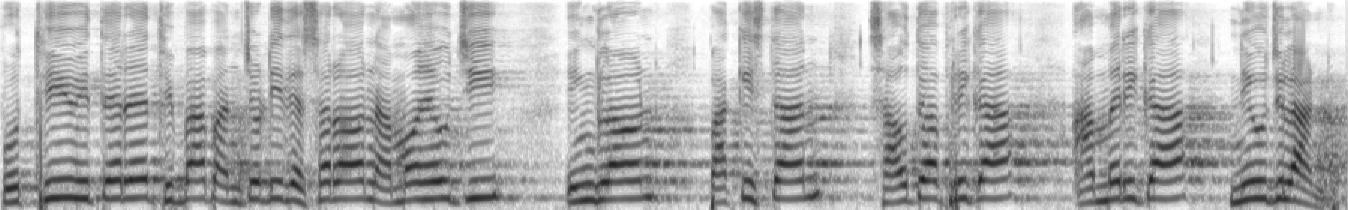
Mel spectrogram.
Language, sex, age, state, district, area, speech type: Odia, male, 30-45, Odisha, Nayagarh, rural, spontaneous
